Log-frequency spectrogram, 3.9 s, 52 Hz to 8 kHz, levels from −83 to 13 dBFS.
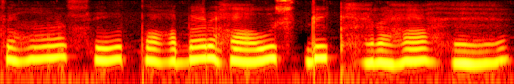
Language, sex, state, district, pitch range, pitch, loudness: Hindi, female, Madhya Pradesh, Umaria, 205-235 Hz, 220 Hz, -12 LUFS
